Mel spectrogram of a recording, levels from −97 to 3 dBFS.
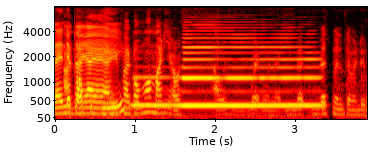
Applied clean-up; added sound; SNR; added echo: neural mask model RNNoise.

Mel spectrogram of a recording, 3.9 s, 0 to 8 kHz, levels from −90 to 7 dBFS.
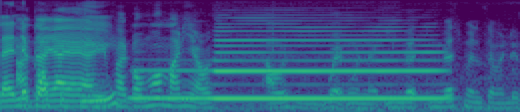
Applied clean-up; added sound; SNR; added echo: none; Wind instrument, woodwind instrument; -5 dB; none.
